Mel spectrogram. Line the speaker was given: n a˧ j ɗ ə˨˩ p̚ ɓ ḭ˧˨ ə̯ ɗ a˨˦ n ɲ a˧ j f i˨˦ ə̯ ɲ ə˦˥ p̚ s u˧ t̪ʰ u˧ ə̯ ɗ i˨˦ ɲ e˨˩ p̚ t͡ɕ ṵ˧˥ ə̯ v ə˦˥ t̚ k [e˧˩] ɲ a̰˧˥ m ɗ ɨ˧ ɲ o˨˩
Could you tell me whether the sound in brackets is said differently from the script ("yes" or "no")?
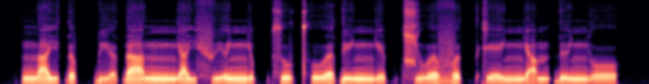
no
